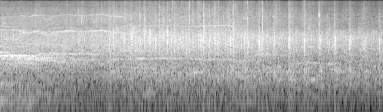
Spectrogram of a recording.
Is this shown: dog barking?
no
